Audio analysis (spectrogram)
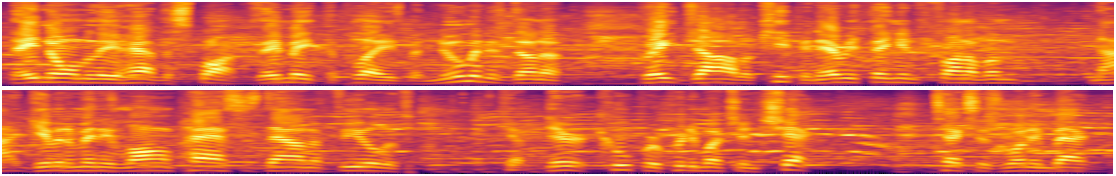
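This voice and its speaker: A man's voice: a little high, steady tone, a little fast, music in the background, crowd noise. A man giving conversational color commentary and analysis during a live football broadcast.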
